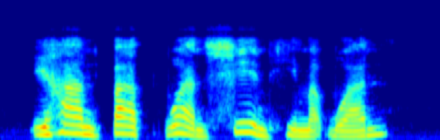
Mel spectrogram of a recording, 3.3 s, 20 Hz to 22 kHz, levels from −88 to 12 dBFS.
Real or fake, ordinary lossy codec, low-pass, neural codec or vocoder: real; Opus, 32 kbps; 7.2 kHz; none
